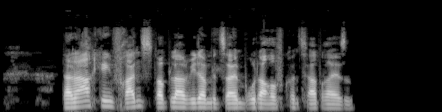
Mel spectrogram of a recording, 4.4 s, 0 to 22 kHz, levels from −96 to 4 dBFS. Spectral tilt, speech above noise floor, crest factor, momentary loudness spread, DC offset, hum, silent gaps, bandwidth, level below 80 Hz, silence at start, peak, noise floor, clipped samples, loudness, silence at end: -4 dB/octave; 34 dB; 18 dB; 8 LU; under 0.1%; none; none; 9.4 kHz; -66 dBFS; 0.65 s; -2 dBFS; -53 dBFS; under 0.1%; -19 LUFS; 0.9 s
